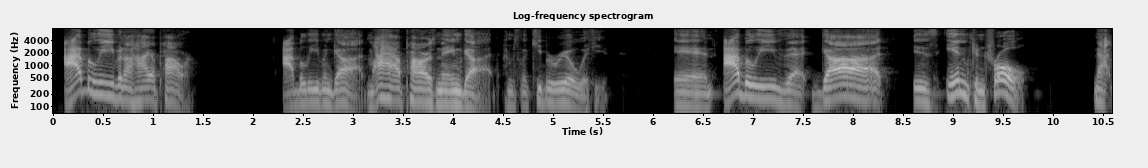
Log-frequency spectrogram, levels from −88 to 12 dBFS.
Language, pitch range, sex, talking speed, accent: English, 140-180 Hz, male, 180 wpm, American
